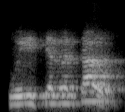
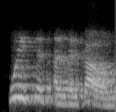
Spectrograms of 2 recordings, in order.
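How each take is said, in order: First: Said in the usual way. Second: Fuiste said as fuistes, extra final s; wrong form shown. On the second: Shown as a demonstration. Teacher shows students the incorrect fuistes ending. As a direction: model the error, Fuiste ending in -istes. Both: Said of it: "no, fuiste al mercado".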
